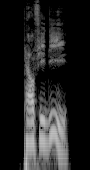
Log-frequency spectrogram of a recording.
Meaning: perfidy
- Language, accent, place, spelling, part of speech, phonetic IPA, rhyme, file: German, Germany, Berlin, Perfidie, noun, [pɛʁfiˈdiː], -iː, De-Perfidie.ogg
